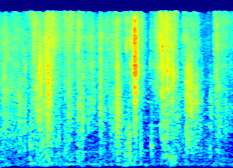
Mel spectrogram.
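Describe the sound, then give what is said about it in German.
A sheet of paper is pulled out in an office with soft, crinkly rustling in several quick bursts, fairly quiet, with no one talking. “holt ein Blatt Papier hervor.”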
